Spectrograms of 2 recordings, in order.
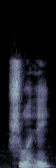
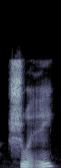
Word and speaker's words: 水: It is read as 水. Its pinyin is spelled 诗微水 and should be pronounced in the third tone. 水, 水.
